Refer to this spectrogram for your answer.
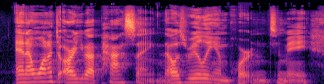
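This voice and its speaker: The speech comes very fast. It carries a New York accent. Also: woman. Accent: New York American English. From US Northeast, Queens, New York. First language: Korean. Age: 50. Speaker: novelist. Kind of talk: live panel discussion. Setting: stage with audience.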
